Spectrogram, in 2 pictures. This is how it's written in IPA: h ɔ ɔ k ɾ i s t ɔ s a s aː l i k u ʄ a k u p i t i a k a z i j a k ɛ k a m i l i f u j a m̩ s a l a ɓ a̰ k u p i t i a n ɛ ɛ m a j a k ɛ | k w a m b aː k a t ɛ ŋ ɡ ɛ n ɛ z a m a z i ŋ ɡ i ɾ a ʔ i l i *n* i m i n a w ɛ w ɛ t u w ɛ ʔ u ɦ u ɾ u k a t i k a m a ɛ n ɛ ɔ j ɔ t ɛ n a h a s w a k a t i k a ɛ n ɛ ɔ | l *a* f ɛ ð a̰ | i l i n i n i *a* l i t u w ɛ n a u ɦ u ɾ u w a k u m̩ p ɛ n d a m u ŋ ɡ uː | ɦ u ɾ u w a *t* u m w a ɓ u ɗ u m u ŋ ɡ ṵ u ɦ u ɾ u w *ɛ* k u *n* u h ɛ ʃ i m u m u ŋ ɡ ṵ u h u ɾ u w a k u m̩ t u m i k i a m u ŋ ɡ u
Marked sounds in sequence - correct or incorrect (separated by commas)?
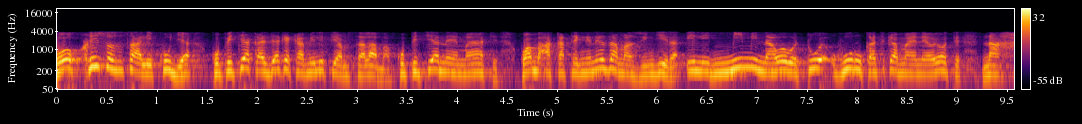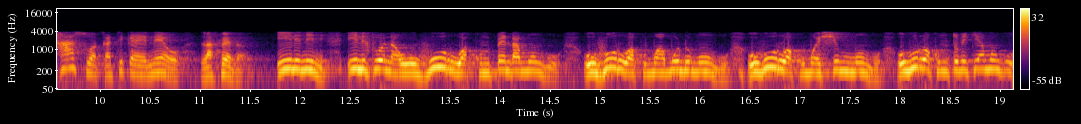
incorrect, correct, incorrect, incorrect, incorrect, incorrect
